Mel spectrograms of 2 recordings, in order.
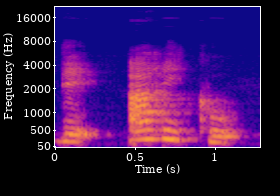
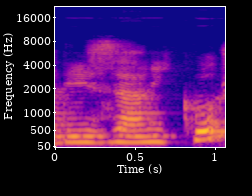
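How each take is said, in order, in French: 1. Les mots restent séparés, sans son de liaison. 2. Un son z se lie au mot suivant. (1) "Je dis des haricots" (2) "Je ne dis pas des haricots, je ne peux pas faire la liaison"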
